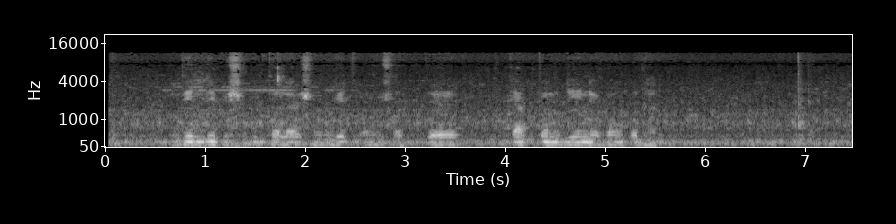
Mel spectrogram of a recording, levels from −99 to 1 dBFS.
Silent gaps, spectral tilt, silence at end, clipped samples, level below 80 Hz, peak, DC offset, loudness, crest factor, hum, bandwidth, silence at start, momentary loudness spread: none; -6 dB/octave; 0 s; under 0.1%; -48 dBFS; -10 dBFS; under 0.1%; -28 LUFS; 20 dB; none; 11.5 kHz; 0.05 s; 20 LU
